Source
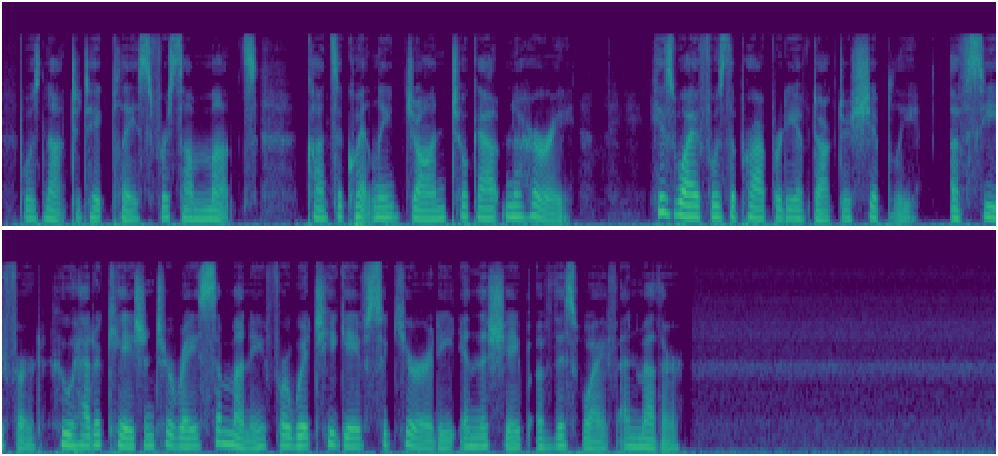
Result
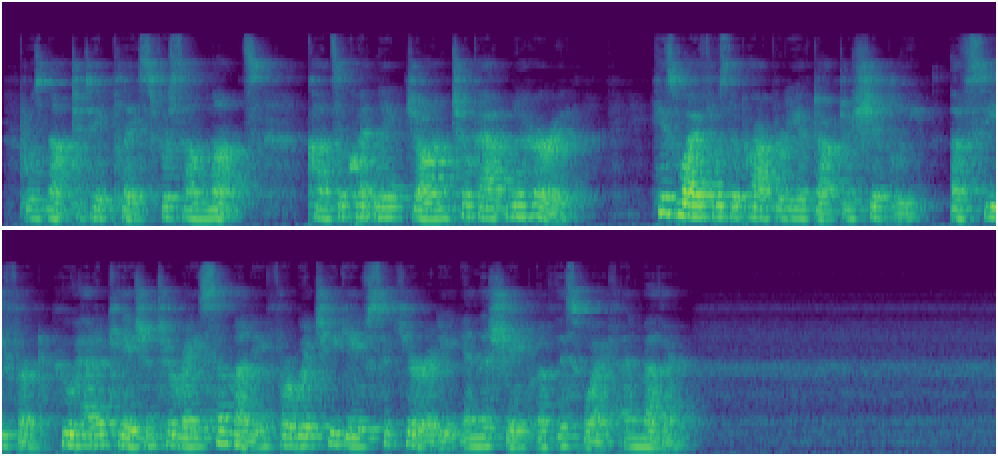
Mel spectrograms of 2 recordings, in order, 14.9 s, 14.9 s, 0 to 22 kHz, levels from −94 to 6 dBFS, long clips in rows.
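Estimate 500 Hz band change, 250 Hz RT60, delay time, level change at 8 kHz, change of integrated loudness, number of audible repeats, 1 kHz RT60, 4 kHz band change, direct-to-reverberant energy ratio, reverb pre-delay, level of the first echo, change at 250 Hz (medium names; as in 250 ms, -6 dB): +14.5 dB, 0.45 s, no echo, -3.0 dB, +12.0 dB, no echo, 0.65 s, +6.5 dB, -14.0 dB, 3 ms, no echo, +11.0 dB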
